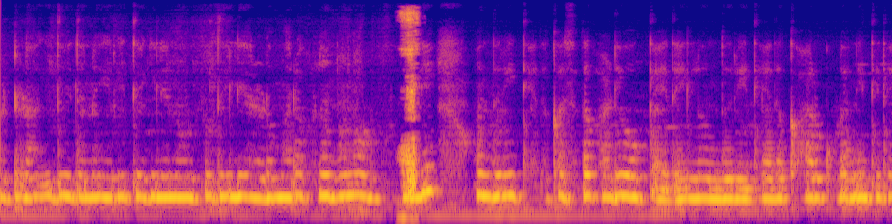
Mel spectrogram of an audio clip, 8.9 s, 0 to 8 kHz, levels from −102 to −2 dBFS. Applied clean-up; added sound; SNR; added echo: none; Writing; 11 dB; reverberation time 0.4 s.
